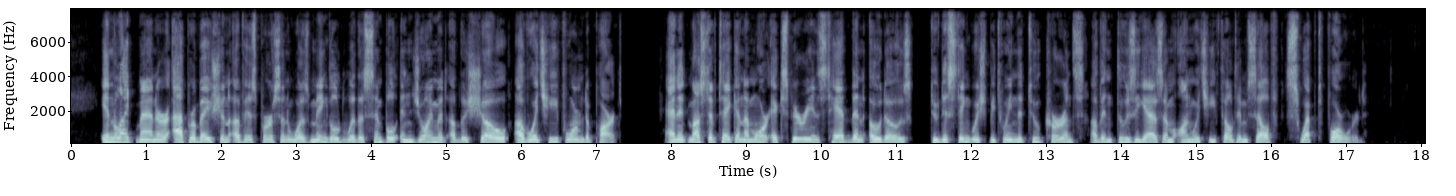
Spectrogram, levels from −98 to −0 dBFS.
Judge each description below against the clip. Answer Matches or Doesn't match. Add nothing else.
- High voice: Doesn't match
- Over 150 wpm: Matches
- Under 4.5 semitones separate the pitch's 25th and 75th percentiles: Matches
